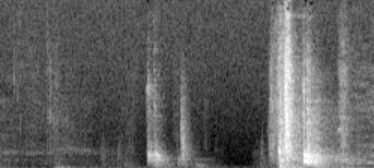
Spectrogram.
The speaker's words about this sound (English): It's a tricky door.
